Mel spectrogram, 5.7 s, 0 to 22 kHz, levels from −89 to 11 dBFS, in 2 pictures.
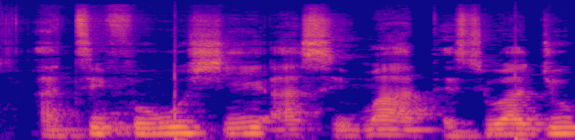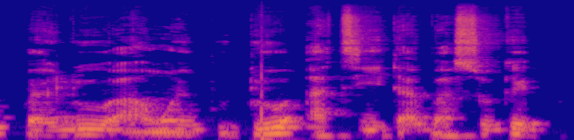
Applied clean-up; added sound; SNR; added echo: classical method spectral subtraction.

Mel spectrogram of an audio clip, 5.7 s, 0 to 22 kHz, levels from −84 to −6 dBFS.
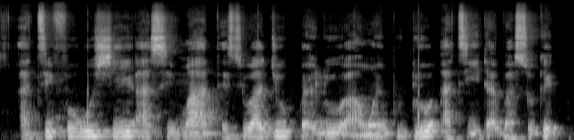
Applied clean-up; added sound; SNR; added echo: neural mask model Resemble Enhance denoiser.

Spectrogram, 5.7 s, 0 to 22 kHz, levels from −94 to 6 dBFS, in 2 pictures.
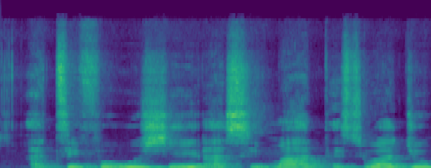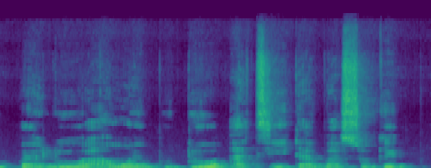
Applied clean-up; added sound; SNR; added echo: none; none; none; none.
